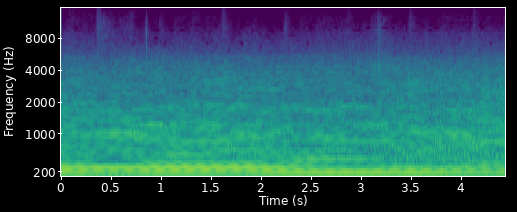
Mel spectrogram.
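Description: Cruise ship's horn sounding one long, steady, deep blast, louder than the talk around it. It is typical of a ship's signal before leaving port.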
